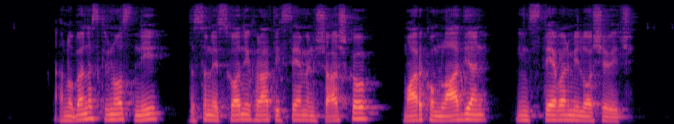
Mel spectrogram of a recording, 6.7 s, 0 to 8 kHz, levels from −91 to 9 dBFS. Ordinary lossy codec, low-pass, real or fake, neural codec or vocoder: AAC, 48 kbps; 7.2 kHz; fake; codec, 16 kHz, 16 kbps, FreqCodec, larger model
